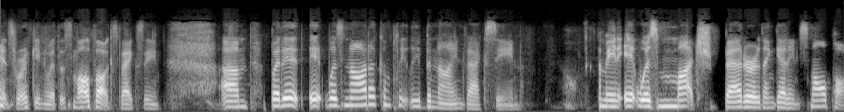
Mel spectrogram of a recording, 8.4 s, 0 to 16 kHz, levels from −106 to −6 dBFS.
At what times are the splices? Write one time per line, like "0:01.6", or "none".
none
